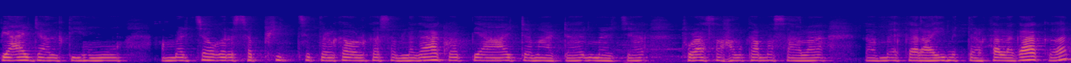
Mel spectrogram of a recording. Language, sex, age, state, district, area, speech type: Hindi, female, 45-60, Uttar Pradesh, Ghazipur, urban, spontaneous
